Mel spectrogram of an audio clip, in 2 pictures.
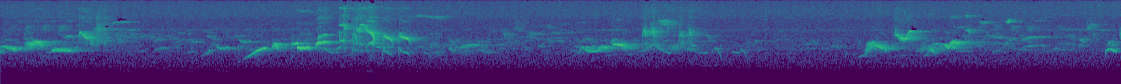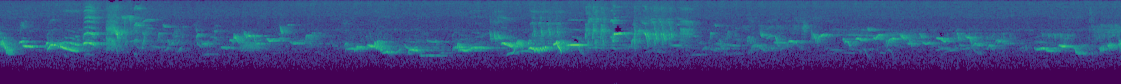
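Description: Small birds singing and chirping in repeated bouts of quick, rising and falling high notes, with short pauses between bouts.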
